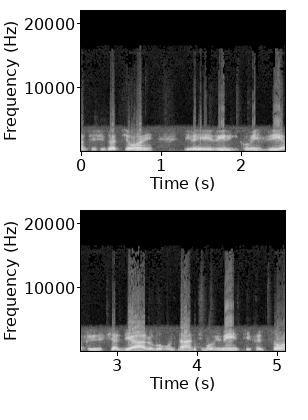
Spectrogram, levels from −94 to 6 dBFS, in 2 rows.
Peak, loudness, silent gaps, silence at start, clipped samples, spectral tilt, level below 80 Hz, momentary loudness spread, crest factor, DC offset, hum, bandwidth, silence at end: -2 dBFS; -15 LUFS; none; 0 s; under 0.1%; -4.5 dB/octave; -52 dBFS; 7 LU; 12 dB; under 0.1%; none; 15.5 kHz; 0 s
